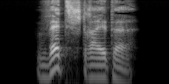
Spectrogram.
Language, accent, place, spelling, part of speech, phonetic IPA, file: German, Germany, Berlin, Wettstreite, noun, [ˈvɛtˌʃtʁaɪ̯tə], De-Wettstreite.ogg
- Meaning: nominative/accusative/genitive plural of Wettstreit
